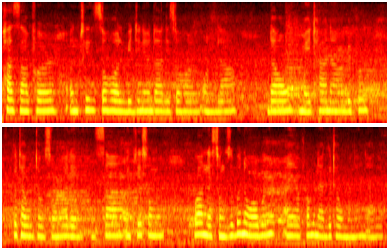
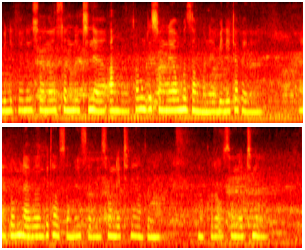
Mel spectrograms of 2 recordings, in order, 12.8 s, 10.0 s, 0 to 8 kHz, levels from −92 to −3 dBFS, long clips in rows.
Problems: low volume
